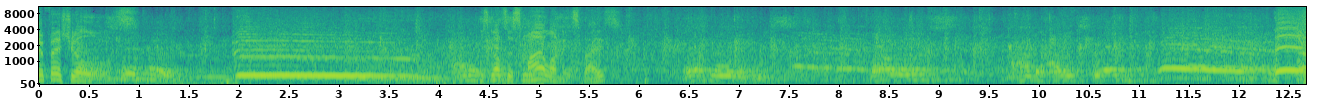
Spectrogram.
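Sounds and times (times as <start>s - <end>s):
speech: 0.0s - 2.4s, 4.3s - 7.5s, 8.3s - 9.1s, 9.8s - 12.6s
large stadium crowd cheering: 0.0s - 12.6s
crowd booing and jeering: 0.6s - 4.8s, 11.2s - 12.6s.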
